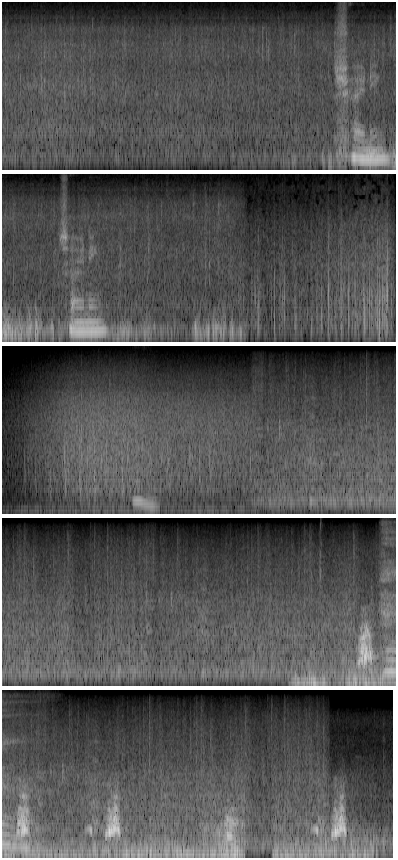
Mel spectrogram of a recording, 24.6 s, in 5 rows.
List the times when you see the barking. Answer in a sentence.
The barking can be heard from 18.4 to 24.4 s.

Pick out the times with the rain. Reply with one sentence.
The rain can be heard from 0.0 to 24.5 s.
